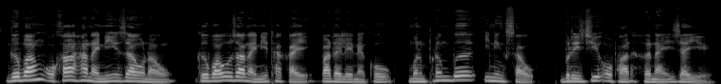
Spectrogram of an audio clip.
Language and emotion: Bodo, neutral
